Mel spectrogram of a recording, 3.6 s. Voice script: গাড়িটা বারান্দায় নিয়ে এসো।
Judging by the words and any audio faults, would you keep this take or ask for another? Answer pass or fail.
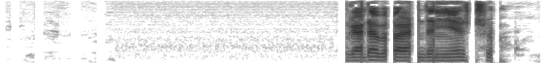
pass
